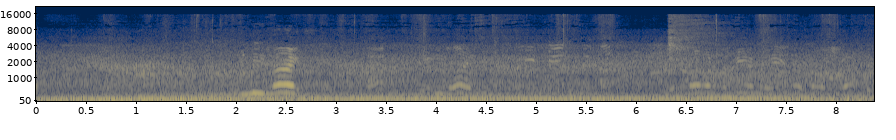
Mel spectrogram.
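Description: A steady low drone of a vehicle engine idling, with faint voices talking at a distance.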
